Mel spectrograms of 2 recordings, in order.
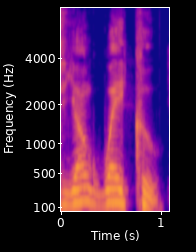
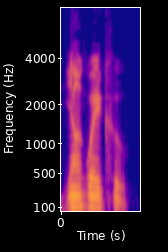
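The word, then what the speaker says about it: Ngakoue: Apparently, we've been saying his name wrong. It's Young Waku. – It is from the Falcons. Yeah, Young Waku.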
